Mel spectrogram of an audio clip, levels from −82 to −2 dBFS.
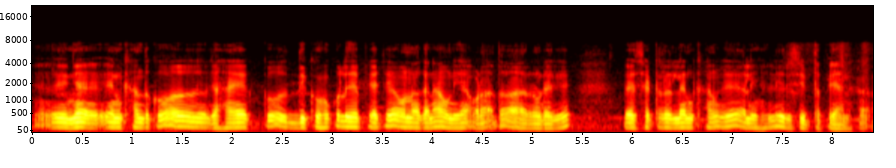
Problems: background sounds at intervals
